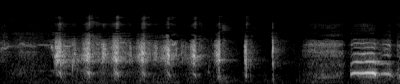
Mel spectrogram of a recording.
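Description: A person laughing in a quick run of short, evenly spaced 'ha' sounds, about four to five a second, that stops a little before three seconds in; a brief pitched vocal sound follows near the end.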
